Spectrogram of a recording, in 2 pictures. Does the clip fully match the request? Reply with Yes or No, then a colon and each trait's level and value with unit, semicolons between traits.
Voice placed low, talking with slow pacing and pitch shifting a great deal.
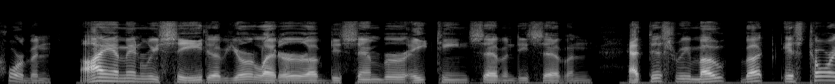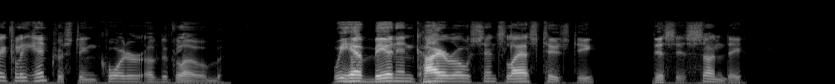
Yes: low, 115 Hz; slow, 115 wpm; wide, 6.0 semitones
